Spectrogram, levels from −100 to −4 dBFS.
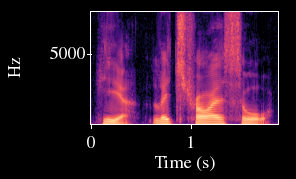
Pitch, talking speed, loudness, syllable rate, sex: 120 Hz, 160 wpm, -18 LUFS, 3.7 syllables/s, female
